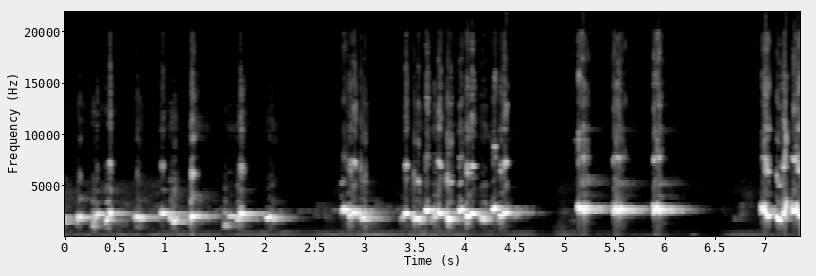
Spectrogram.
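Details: Sooty-headed bulbul singing emotionally, prompting rivals to answer: rolling warbled phrases, then clear held whistled notes repeated several times, ending with another burst of song; faint low hum in the background.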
